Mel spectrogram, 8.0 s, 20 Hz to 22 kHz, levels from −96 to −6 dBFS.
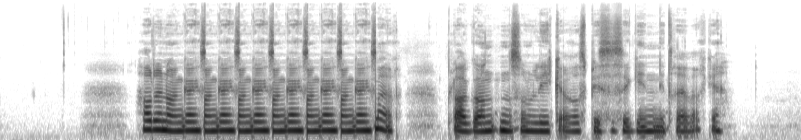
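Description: From 2.05 s to 3.76 s the speech is caught in a system hang loop: the host or driver stalled while the audio hardware kept replaying the same ring buffer. A single 341 ms slice repeats exactly five times, at about 2.9 repeats per second, giving a rhythmic stutter of one identical fragment. The loop length fits a 16384-sample buffer at 48 kHz, and roughly one and a half seconds of real audio are lost.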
